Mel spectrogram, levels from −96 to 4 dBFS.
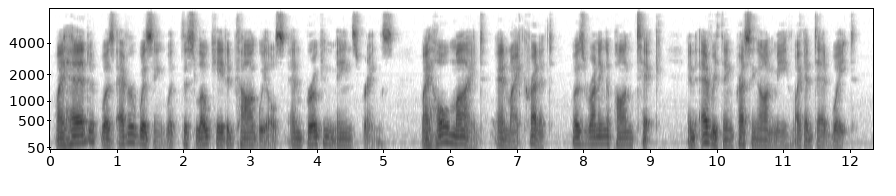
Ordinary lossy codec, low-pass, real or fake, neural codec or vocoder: Opus, 64 kbps; 7.2 kHz; real; none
